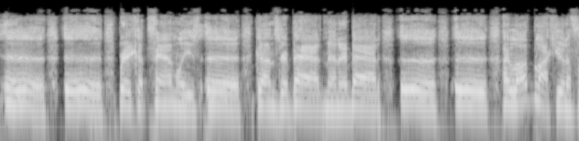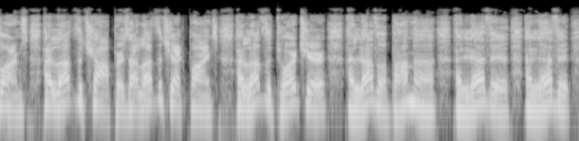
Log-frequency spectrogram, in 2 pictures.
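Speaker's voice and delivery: hammed-up effeminate impression; mock effeminate liberal. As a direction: simper each phrase in a mocking sing-song. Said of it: "walking around in an effeminate way".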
